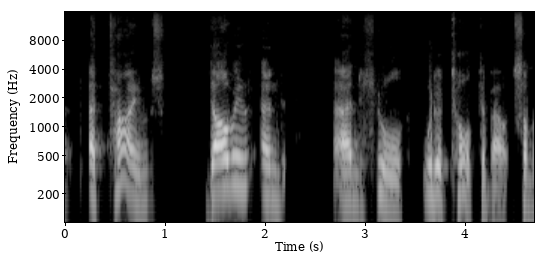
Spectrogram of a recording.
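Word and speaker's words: Whewell: you see it written down it looks like wavel but it's pronounced hewl okay so hule was a specialist in kant you'll read german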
